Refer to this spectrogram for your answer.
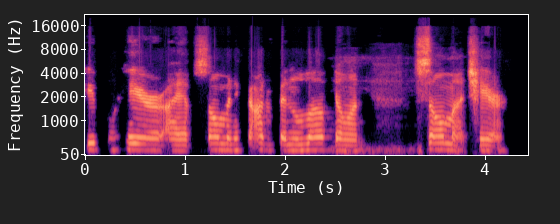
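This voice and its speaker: Speaking fairly slowly with an American accent, a woman uses a bright, sharp tone at a fairly low pitch, her intonation monotone and flat, and the sound dry and close with no echo. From Piqua, Ohio (US Midwest). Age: 70s. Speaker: author and wedding officiant. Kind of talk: casual interview chat. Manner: frequent fillers and restarts.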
